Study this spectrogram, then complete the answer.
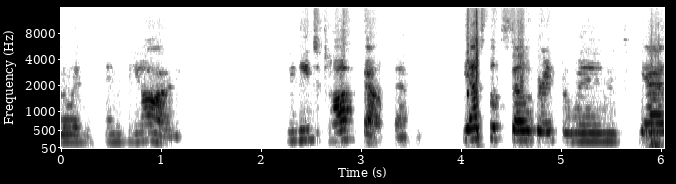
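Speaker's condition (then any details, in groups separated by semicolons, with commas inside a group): No condition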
